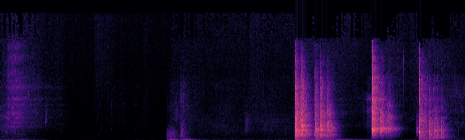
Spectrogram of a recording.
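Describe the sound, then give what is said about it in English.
Dice clatter across a tabletop in several separate rolls of a roll-off involving everybody: a faint rattle, then a short tumble, then three louder, sharper bursts in quick succession. No one speaks. “And I think what that means is that we have to do a roll off at the top of this episode.”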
